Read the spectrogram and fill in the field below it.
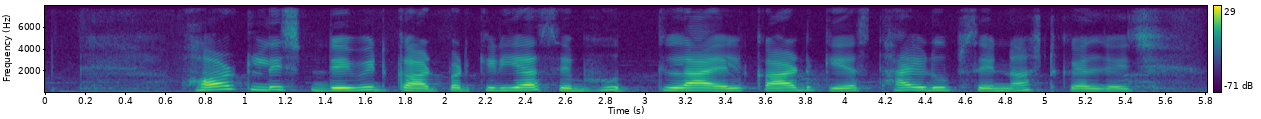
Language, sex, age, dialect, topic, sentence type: Magahi, female, 46-50, Western, banking, statement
